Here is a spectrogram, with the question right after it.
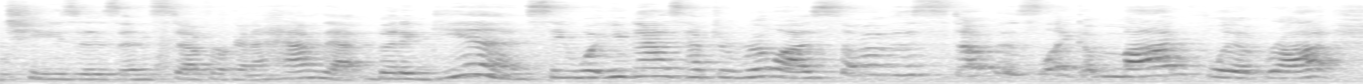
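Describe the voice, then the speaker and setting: In a room with audible echo and noticeable background noise, a woman with a Southern US accent speaks fairly slowly at a high pitch. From US South. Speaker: cooking channel host. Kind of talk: cooking tutorial. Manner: casual, many fillers.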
